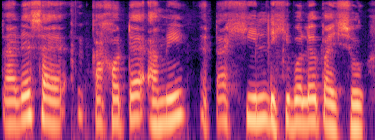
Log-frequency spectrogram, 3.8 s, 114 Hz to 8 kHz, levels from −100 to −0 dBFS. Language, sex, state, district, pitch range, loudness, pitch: Assamese, male, Assam, Kamrup Metropolitan, 185-210 Hz, -15 LUFS, 195 Hz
